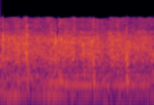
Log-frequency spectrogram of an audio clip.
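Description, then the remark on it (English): An audience claps steadily in response to the announcement that its team ministries begin today, many hands overlapping into a dense, bright wash of applause with a few sharper individual claps standing out, sustained at an even level throughout. “Yeah, y'all clap on that if you want.”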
